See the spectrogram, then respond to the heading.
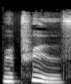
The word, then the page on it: reprove: American English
